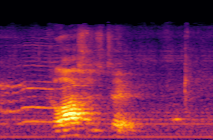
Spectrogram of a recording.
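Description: A short wordless vocal sound from a person, loudest a little after half a second in and bending in pitch, with a weaker one just after, over a steady low hum.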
